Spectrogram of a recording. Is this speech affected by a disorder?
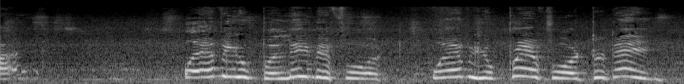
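Yes: cerebral palsy; speech hard to understand.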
